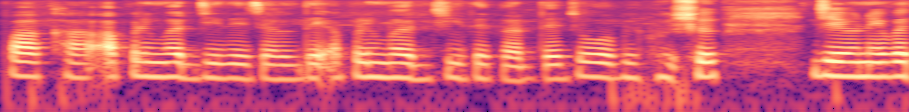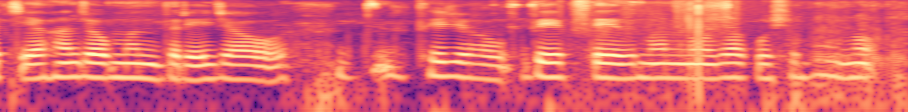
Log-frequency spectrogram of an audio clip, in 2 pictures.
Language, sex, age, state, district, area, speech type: Dogri, female, 30-45, Jammu and Kashmir, Samba, rural, spontaneous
